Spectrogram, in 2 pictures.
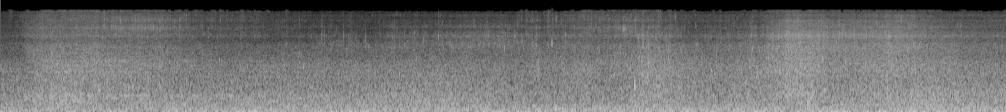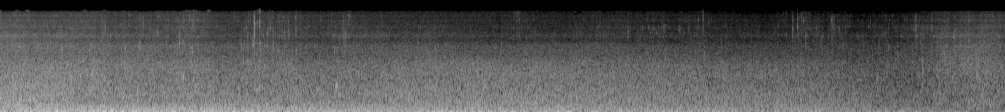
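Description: Ocean surf washing onto a rocky shore, a steady rush that swells in the middle and then fades out toward the end.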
